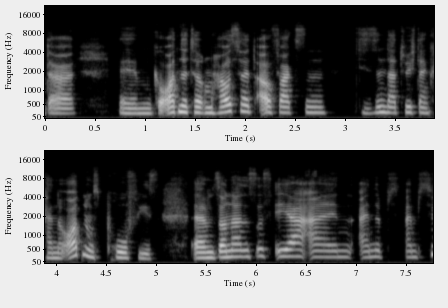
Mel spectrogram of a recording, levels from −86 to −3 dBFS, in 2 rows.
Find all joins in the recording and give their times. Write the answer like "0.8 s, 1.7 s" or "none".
none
